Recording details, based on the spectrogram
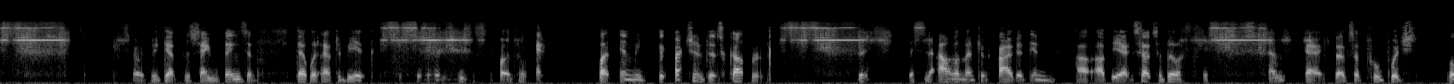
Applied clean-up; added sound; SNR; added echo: neural diffusion model UNIVERSE++.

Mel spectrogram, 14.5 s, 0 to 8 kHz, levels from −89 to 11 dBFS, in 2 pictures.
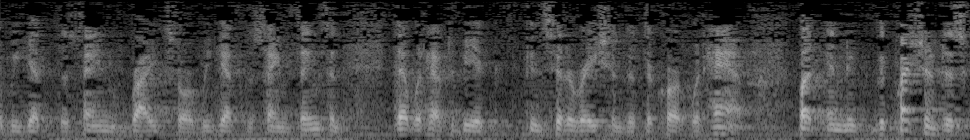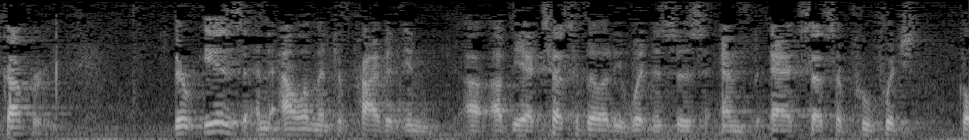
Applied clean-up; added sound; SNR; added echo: none; none; none; none.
